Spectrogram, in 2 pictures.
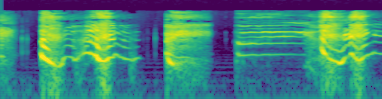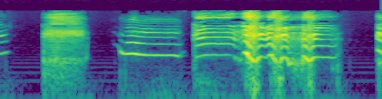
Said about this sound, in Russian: Вы слышали? Да. Такое впечатление, что кто-то плачет.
